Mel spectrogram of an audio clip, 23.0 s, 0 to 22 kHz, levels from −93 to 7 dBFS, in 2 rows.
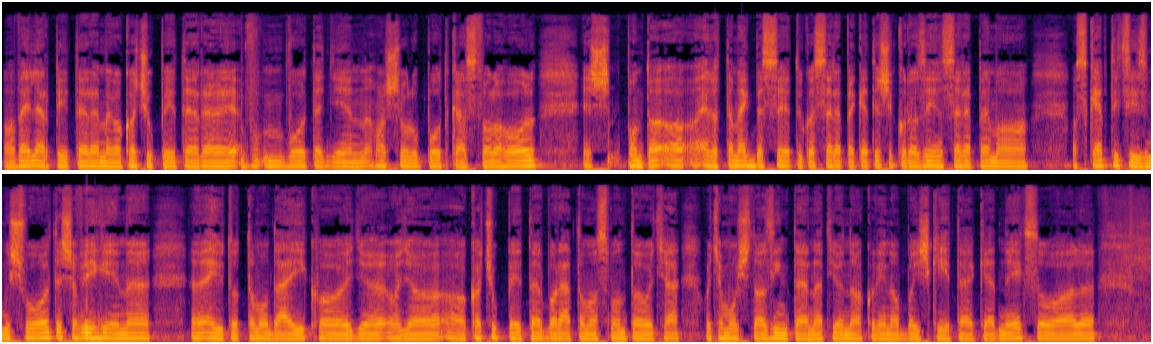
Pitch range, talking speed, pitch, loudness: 105-120 Hz, 145 wpm, 110 Hz, -15 LUFS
